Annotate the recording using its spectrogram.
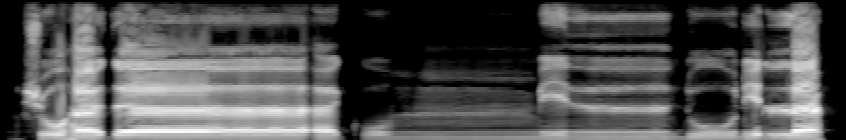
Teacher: Ini merupakan bacaan idgham mimi. Yaitu mimnya dimasukkan kepada mim yang kedua dan ditahan.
